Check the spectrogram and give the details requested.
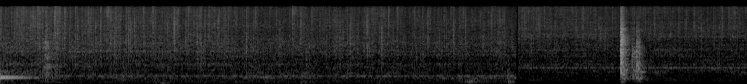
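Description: Matcha pancakes sizzling in oil in a nonstick frying pan: a steady, fine crackling hiss. A single sharp knock comes about six seconds in.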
